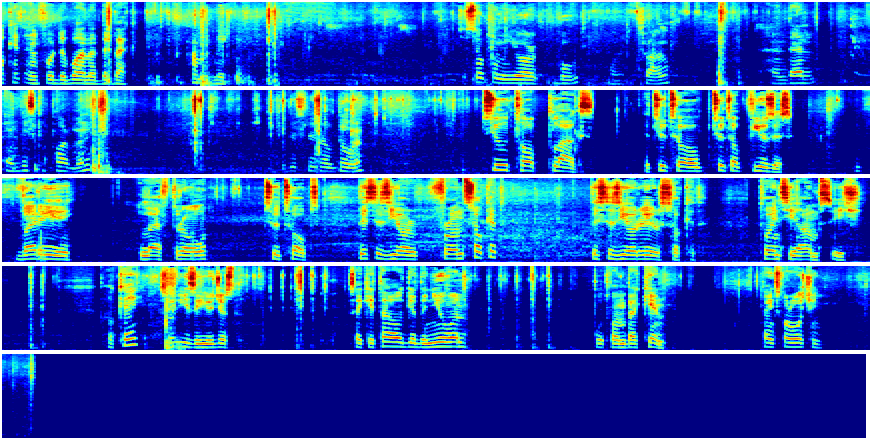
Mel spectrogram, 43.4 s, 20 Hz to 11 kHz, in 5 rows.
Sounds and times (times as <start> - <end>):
Vehicle: 0.0 - 35.1.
